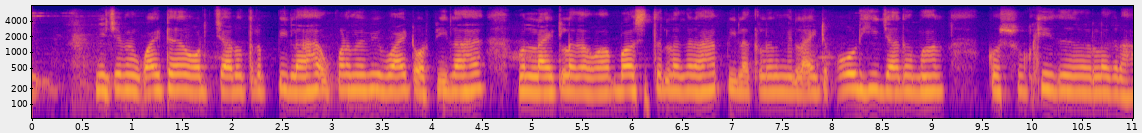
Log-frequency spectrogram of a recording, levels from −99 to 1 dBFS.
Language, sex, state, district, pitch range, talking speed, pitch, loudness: Hindi, male, Bihar, Supaul, 175-185 Hz, 200 wpm, 180 Hz, -24 LUFS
